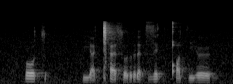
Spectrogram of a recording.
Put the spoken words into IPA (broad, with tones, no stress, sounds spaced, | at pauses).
o˥˧ t͡s | j æ̰˨˥ ǀʰ æ̰˥˧ s o˩˧ r æ̰˥˧ t͡s z e˥˧ k qʼ u˩˧˩ t͡s j ø˥˧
